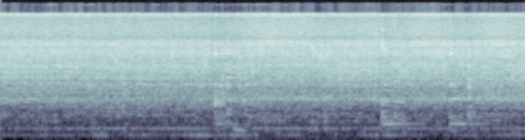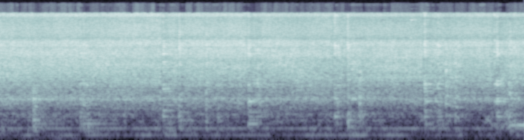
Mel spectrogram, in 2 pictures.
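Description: Ingredients with turmeric fry in a pan on an induction cooktop, a constant loud sizzle with a regular pattern of spatula scrapes and stirring knocks, close up, and nobody speaking.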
